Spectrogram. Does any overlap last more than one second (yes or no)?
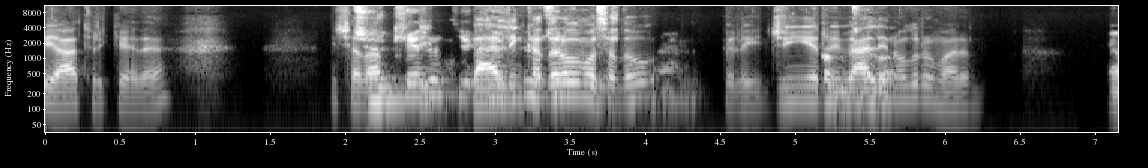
yes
